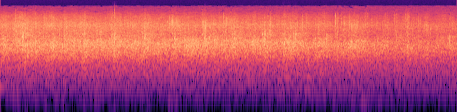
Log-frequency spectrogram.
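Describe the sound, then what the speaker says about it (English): Sustained crowd applause for a speaker at a university e-learning week event, thick and continuous clapping from a large audience, easing slightly at the end. "And we appreciate, please, a round of applause for him."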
